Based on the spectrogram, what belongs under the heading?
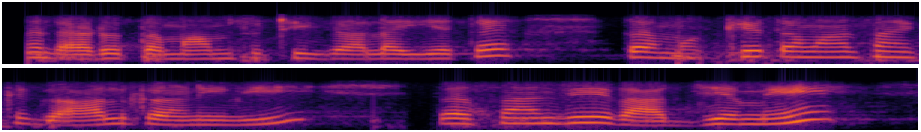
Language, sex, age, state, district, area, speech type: Sindhi, female, 30-45, Rajasthan, Ajmer, urban, conversation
